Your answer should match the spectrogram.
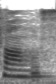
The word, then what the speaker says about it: Chance: In this case, it's a French word, so we pronounce it the French way, die Chance.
